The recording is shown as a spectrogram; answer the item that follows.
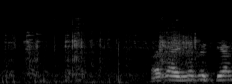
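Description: Faint, irregular mechanical clicking, then a person's voice begins about one and a half seconds in.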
